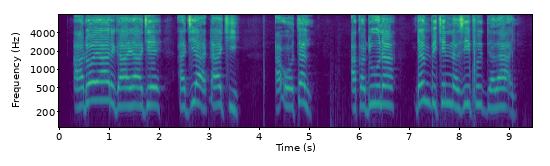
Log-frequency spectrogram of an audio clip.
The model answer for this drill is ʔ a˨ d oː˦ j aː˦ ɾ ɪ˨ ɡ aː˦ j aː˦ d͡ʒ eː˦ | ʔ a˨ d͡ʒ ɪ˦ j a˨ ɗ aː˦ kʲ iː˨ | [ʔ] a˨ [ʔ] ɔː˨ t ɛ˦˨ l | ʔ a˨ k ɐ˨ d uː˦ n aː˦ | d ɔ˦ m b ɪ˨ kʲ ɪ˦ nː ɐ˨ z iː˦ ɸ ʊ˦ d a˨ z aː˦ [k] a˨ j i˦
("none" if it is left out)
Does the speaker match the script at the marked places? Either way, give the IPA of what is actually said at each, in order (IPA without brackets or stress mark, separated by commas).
ʔ, ʔ, ʔ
